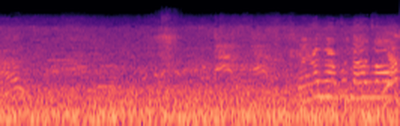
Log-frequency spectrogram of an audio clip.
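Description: A steady low rumble of road traffic, with people's voices talking from about three seconds in.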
